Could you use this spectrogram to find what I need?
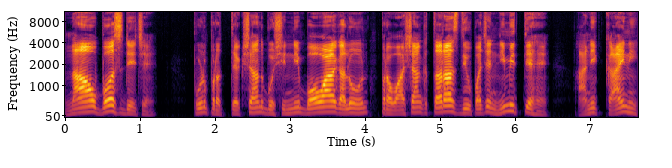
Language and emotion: Goan Konkani, disgusted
